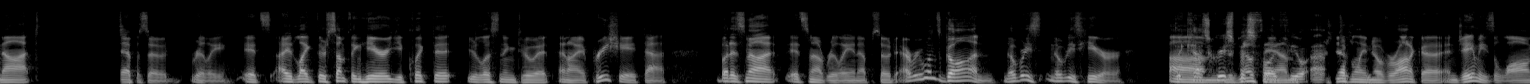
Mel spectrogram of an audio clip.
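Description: From 0.37 to 1.23 s, a long network dropout likely cut off the incoming packets. The receiver stretches the last sound into a fading buzz that soon gives way to silence. About 600 ms of speech never plays, and the audio resumes later in the sentence.

Between 1.50 and 3.83 s, a jitter buffer speed-up trims the surplus of about 200 ms that built up after the gap. The buffer removes many tiny pitch-period slices, so the speech runs about 9% fast at unchanged pitch and sounds hurried.

From 12.22 to 13.74 s, speech is suppressed in double talk, likely because the echo canceller cannot tell this talker from the far side's echo and turns both down. The voice dips by up to about 20 dB for roughly a second in total.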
